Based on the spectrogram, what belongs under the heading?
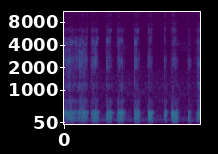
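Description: A bear grumbles and growls in a quick series of rough, throaty pulses, fairly loud, with a snore-like rhythm and no talking.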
